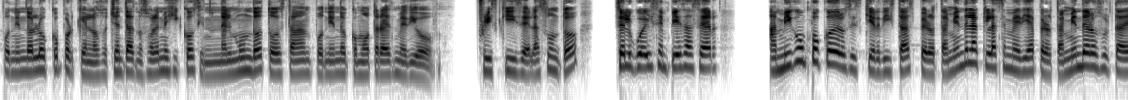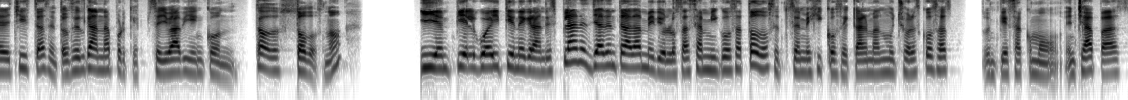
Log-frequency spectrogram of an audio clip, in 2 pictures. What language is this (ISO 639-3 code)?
spa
